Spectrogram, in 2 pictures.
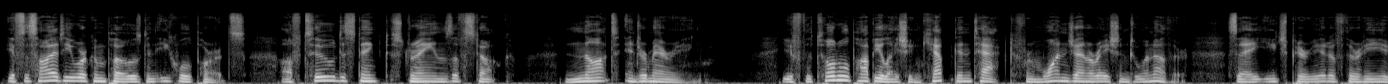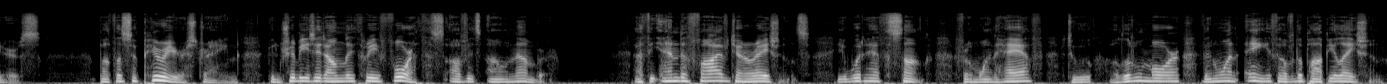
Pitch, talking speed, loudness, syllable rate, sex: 130 Hz, 145 wpm, -19 LUFS, 4.5 syllables/s, male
